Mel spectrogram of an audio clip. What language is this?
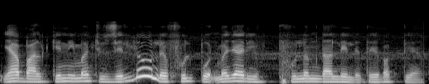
Wancho Naga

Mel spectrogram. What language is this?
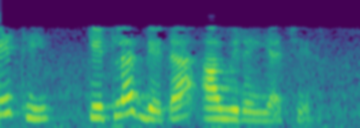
Gujarati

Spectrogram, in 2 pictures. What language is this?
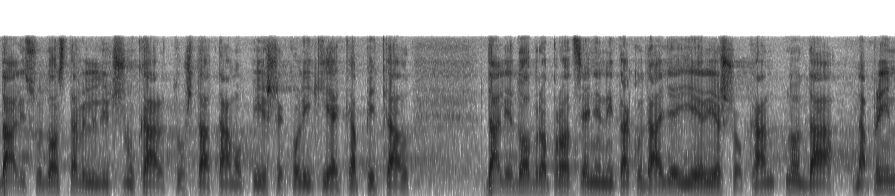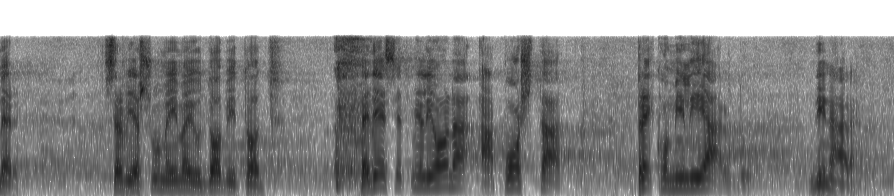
Serbian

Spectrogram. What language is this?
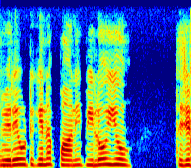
Punjabi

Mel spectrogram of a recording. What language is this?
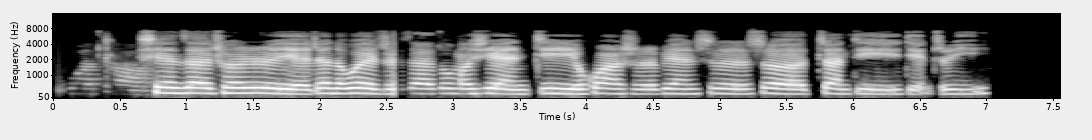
Chinese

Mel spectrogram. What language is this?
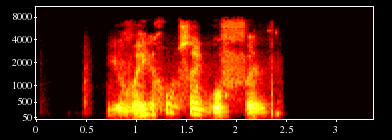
Kabyle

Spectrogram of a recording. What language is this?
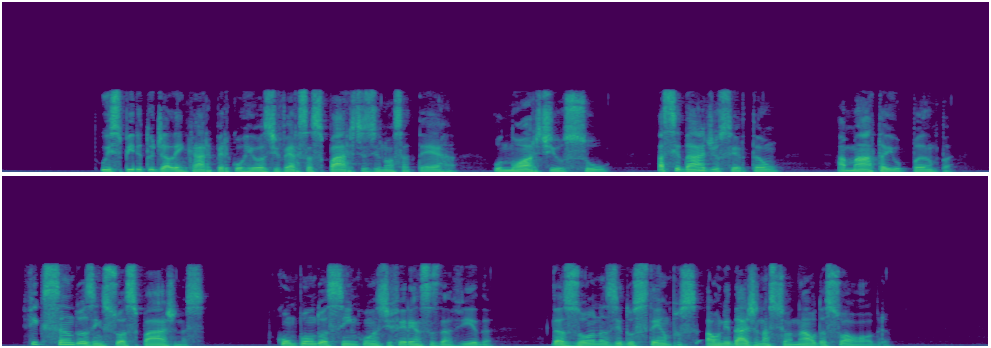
Portuguese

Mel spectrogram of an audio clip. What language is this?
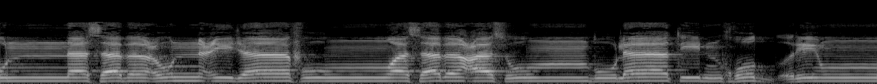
Arabic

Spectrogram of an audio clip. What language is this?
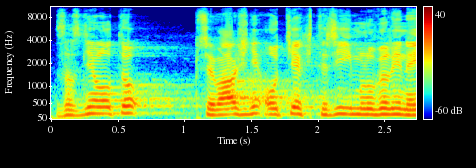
Czech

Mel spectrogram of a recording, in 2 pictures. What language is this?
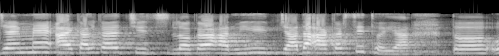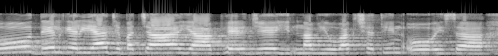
Maithili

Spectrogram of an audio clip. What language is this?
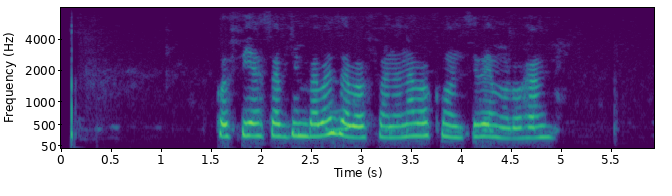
Kinyarwanda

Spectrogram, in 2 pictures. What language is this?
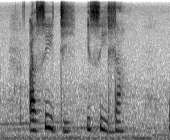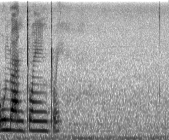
Xhosa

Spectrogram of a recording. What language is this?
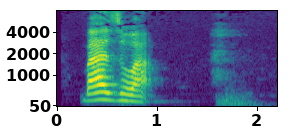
Tem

